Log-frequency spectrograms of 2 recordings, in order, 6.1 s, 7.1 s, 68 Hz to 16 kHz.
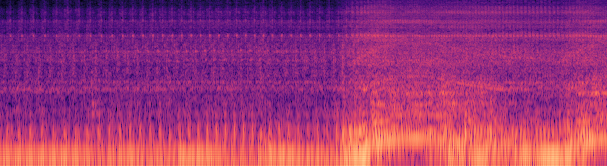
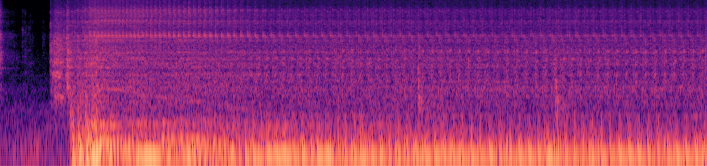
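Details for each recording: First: Suzuki GS500 warming up after a service: a lumpy, steady idle jumps to a higher speed when the bars are turned one way, because the too-tight throttle cable pulls the carb open; it may need a new cable or rerouting. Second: Suzuki GS500 twin, battery fitted after service and oil change, throttle cable slack adjusted to stop revs creeping: engine fires and settles straight into a steady, even idle with no creeping revs as the bars swing left to right; normal idle.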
